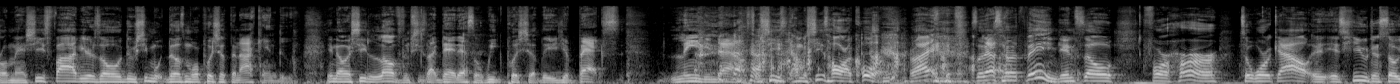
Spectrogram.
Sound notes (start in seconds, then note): 7.1 scattered laughs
